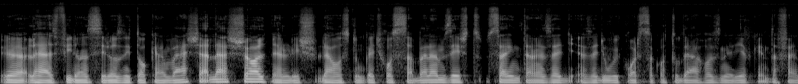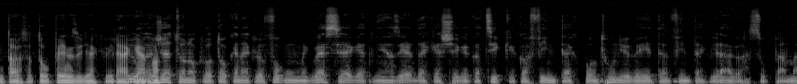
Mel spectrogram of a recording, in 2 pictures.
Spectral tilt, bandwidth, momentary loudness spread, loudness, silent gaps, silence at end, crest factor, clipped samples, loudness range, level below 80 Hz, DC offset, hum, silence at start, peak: -5.5 dB/octave; 19 kHz; 15 LU; -26 LUFS; none; 0 s; 24 dB; under 0.1%; 12 LU; -54 dBFS; under 0.1%; none; 0 s; -2 dBFS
